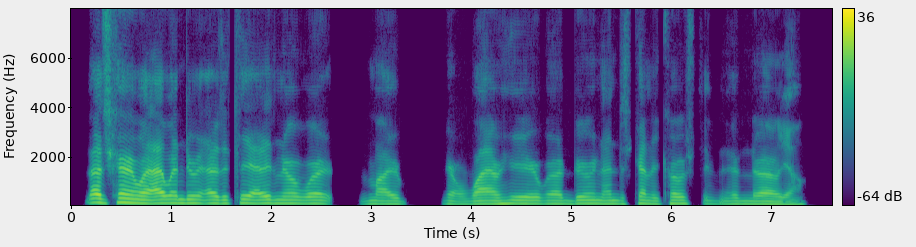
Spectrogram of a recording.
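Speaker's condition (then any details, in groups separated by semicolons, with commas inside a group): Cerebral palsy; caused by stroke at birth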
